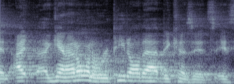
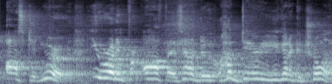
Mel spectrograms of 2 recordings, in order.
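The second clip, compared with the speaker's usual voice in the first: higher mock-scolding critic voice; 9 semitones higher than usual. Mocking critics who scold her candidacy, higher mock scold. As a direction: mimic the prissy critics scolding. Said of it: "They're like".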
